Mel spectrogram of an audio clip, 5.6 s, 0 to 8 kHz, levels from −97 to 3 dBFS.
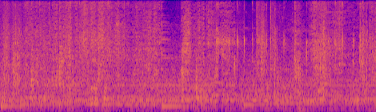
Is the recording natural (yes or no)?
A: yes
